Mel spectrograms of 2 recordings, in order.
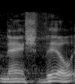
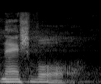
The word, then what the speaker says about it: Nashville: And by the way, natives know it's not Nashville, it's Nashville. We know that. Everybody ought to know that.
